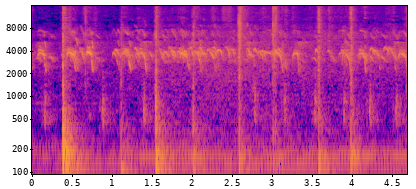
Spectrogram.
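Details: Baby chicks and young chickens on a farm pecking at fresh termites: a steady stream of high, thin falling peeps from several chicks, broken by sharp pecking knocks roughly once a second.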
